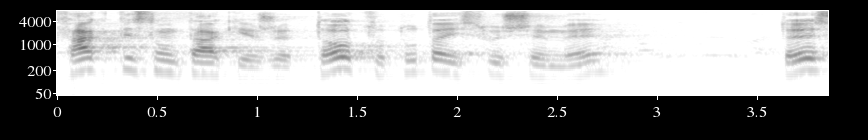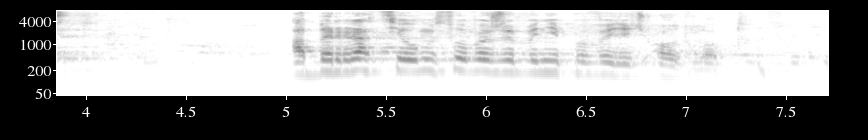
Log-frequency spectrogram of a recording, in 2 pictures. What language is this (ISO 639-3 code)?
pol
